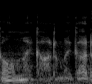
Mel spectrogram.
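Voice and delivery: breathed, barely voiced panic; terrified near-whisper. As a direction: mutter it under your breath in fear. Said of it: "I'm like".

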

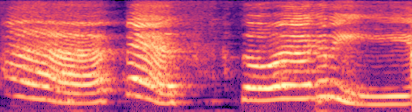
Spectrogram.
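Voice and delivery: high, drawn-out Italian parody; slow singsong cartoon Italian; mock Italian accent. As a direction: wail it like a hammed-up Italian. Joins mock Italian accent game.

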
